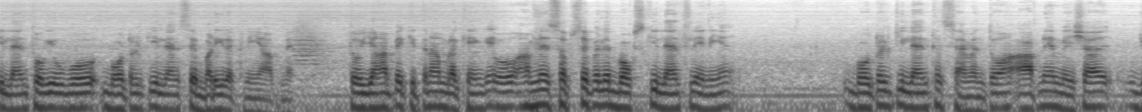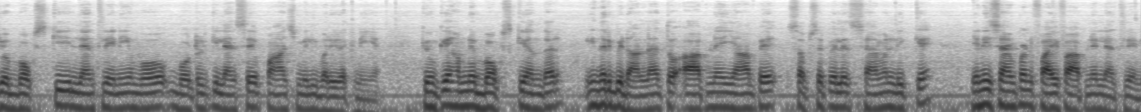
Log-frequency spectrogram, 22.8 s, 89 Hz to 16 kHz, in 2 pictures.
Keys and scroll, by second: 21.0-22.3 typing, 22.6 Return.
